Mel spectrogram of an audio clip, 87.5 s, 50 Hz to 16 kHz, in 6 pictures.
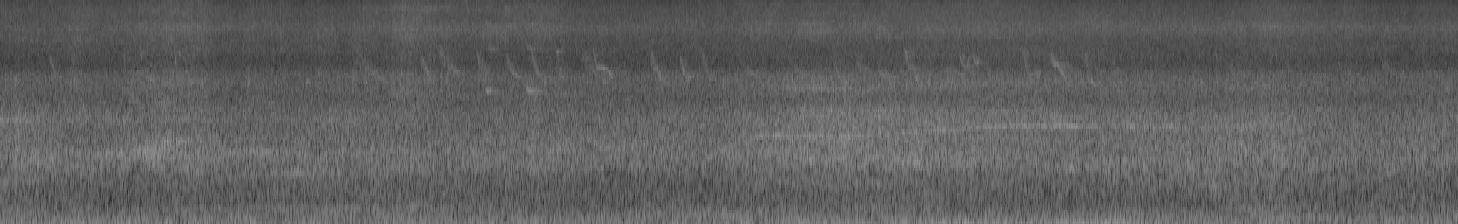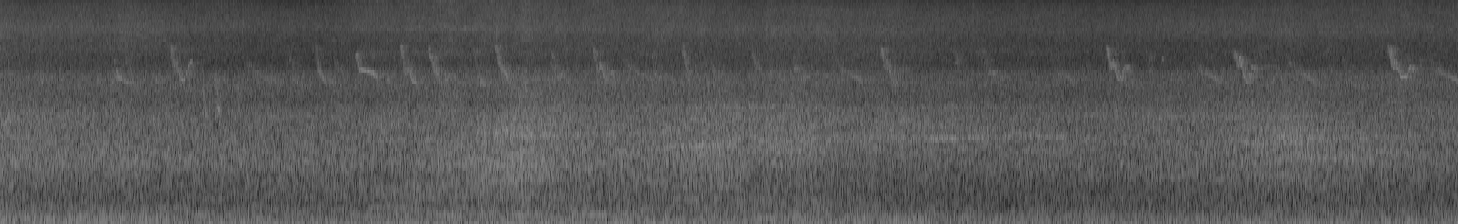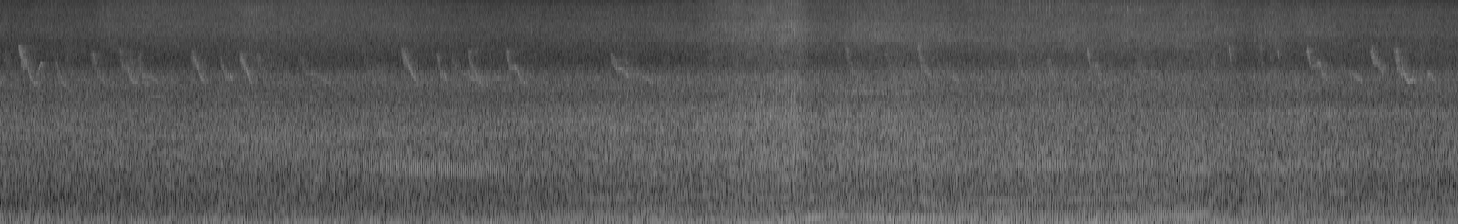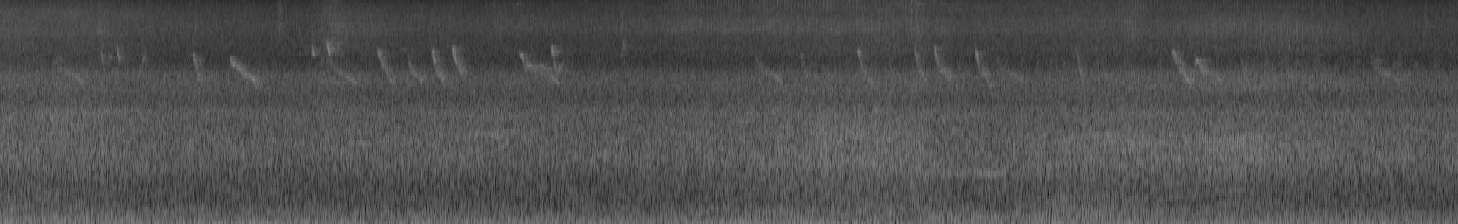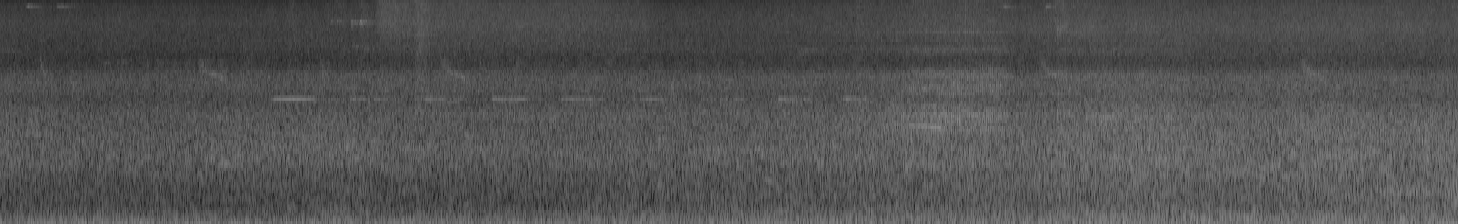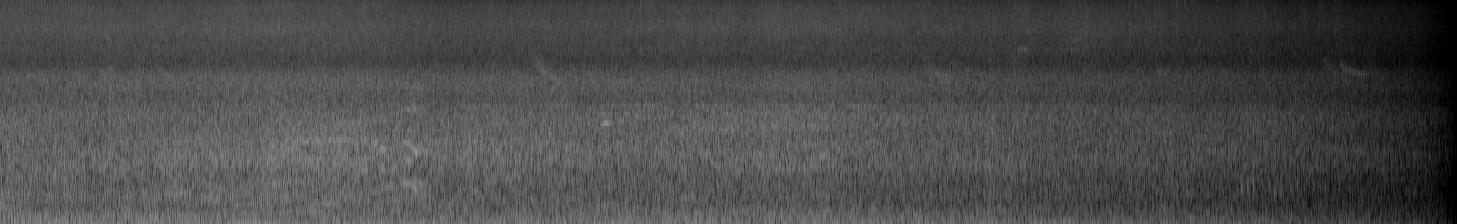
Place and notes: Park entrance, birds song, traffic noise, Sony PCM D50 + Soundman OKM II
